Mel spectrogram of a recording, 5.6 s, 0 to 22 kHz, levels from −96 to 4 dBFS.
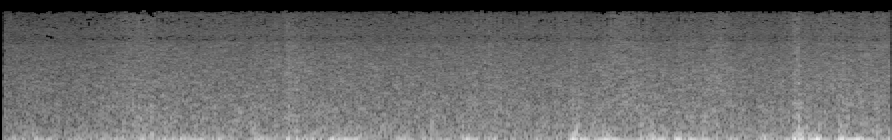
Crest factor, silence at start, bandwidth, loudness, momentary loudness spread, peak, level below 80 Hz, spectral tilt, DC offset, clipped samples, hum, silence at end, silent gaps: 18 dB; 0.05 s; 16.5 kHz; -28 LUFS; 5 LU; -4 dBFS; -30 dBFS; -3.5 dB/octave; under 0.1%; under 0.1%; none; 0 s; none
